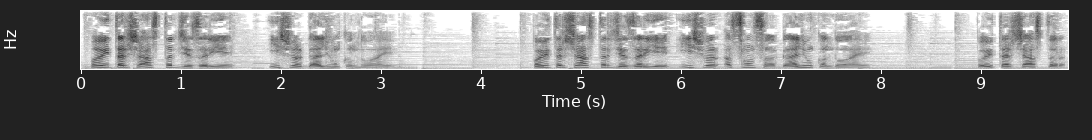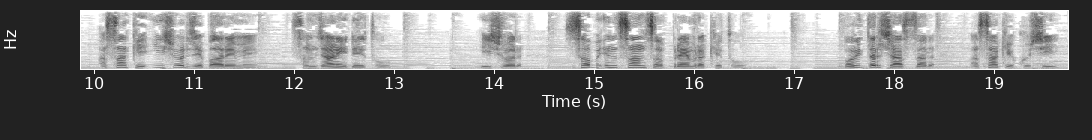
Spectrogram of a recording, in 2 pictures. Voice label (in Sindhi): good news sindhi dukslinu, drama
